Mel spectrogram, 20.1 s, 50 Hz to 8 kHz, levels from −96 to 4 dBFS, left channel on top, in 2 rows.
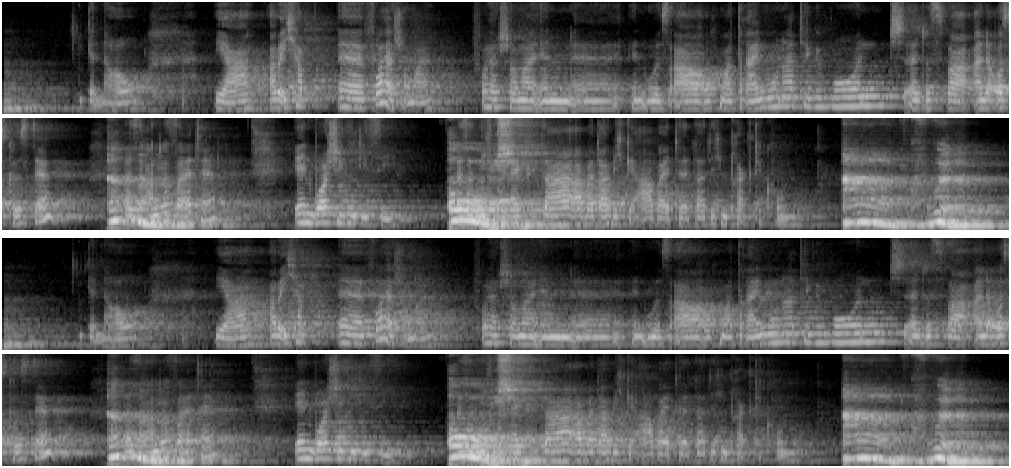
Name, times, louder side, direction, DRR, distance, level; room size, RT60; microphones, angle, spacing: voice 1, 0.8-3.0 3.3-4.3 4.8-10.6 11.0-12.3 12.6-14.0 14.6-18.0, left 1 dB, 80° left, 5 dB, 1.3 m, -30 dB
voice 2, 11.1-11.8 14.5-15.5 18.5-19.7, left 1 dB, 30° left, 1 dB, 5.3 m, -20 dB
29.5 x 27.0 x 7.4 m, 2.1 s
head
